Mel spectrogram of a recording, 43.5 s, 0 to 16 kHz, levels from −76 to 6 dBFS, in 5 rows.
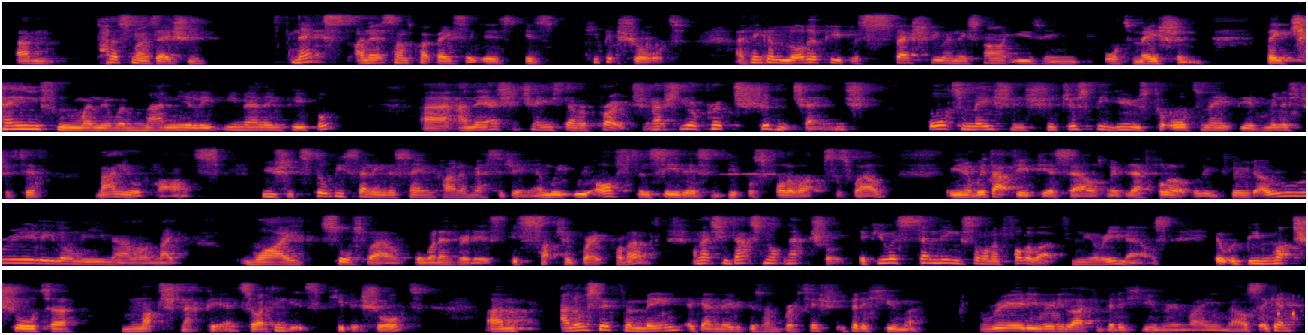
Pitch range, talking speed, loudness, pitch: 125-170 Hz, 220 wpm, -23 LUFS, 140 Hz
